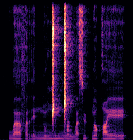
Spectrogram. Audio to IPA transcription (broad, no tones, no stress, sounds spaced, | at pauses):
w ɐː f ɐ r e nː ũ ŋ͡ǁ i ŋ͡ǁ ã ŋ w ɐ s ʉ k͡p ũ q eː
